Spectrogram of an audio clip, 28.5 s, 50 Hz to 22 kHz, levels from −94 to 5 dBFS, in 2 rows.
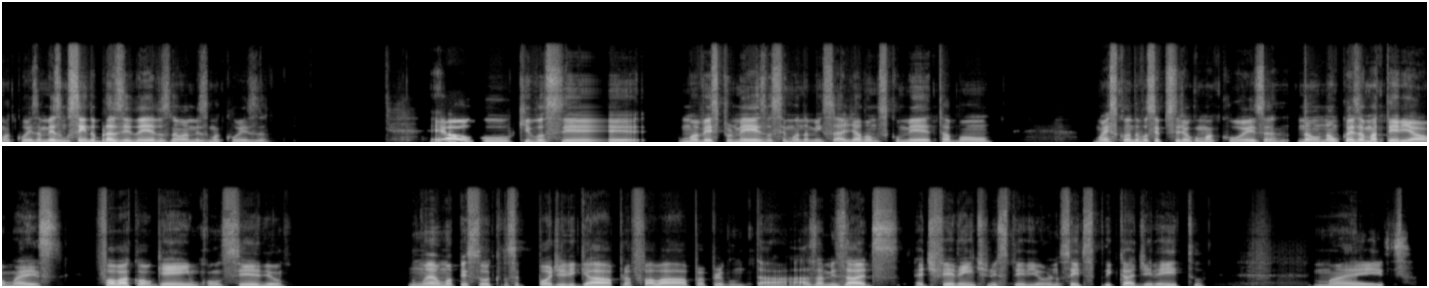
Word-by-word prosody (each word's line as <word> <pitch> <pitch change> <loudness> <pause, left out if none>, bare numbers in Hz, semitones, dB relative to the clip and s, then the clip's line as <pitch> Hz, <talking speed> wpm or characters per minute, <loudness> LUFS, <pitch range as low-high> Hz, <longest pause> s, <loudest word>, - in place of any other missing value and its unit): coisa, 105 0 -3
mesmo 145 +8 +2
sendo 150 -4 +6
brasileiros, 125 -2 +4
não 125 -1 -1
é - - +1
a - - -6
mesma 105 -3 -7
coisa. 95 -1 -9 1.6
É - - +1
algo 115 +4 +4
que - - -3
você 110 -2 0 0.4
uma 130 +1 -1
vez 130 0 +4
por 120 - -8
mês 140 +5 +5
você 130 -1 -5
manda 115 -1 -5
mensagem: 110 +6 -3
"Ah, 145 - +3
vamos 145 -1 -5
comer? 140 +3 0
Tá 135 - -2
bom." 130 +3 -5 1.0
Mas 120 0 0
quando 140 +1 -1
você 140 0 0
precisa 130 - -3
de 125 - +1
alguma 120 -1 -2
coisa, 120 +3 -3
não 165 +2 -1
não 195 +3 +1
coisa 160 -6 +5
material, 110 -6 +5
mas 100 -1 -2 0.4
falar 115 +1 +5
com - - -7
alguém, 115 +3 +3
um 110 - -12
conselho 120 +4 -3 1.2
não 115 -2 -8
é 130 - +6
uma 135 -1 -2
pessoa 110 -1 -3
que - - -22
você - - -8 0.2
pode 110 0 -1
ligar 100 -2 +3
pra 100 - -9
falar, 95 0 +1
pra 95 - -9
perguntar. 100 0 -9
As 105 - -6
amizades 110 0 +1
é - - -5
diferente 125 +4 -2
no 105 - -9
exterior 100 -2 -7
eu - - -12
não 110 - -13
sei 125 - -2
te 130 - -13
explicar 105 -1 -3
direito 115 +9 -6 1.1
mas 100 -1 -5
115 Hz, 140 wpm, -24 LUFS, 105-130 Hz, 1.6 s, sendo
